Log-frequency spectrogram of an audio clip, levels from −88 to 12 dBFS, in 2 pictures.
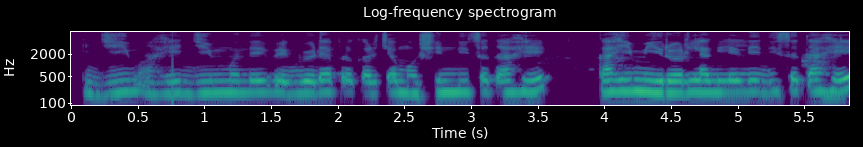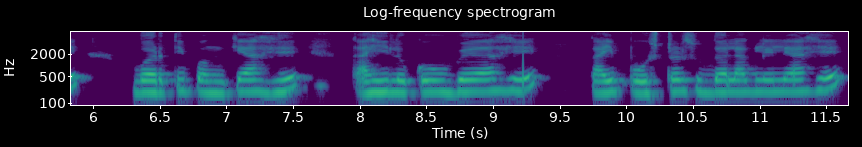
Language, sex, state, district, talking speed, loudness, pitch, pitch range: Marathi, female, Maharashtra, Nagpur, 135 wpm, -33 LUFS, 200 Hz, 195-210 Hz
